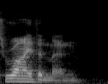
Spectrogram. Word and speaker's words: Reitherman: But is it Reitherman? – It's Reitherman. – That just makes me think of a writhing man. – Is it an A? It might be Reitherman.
